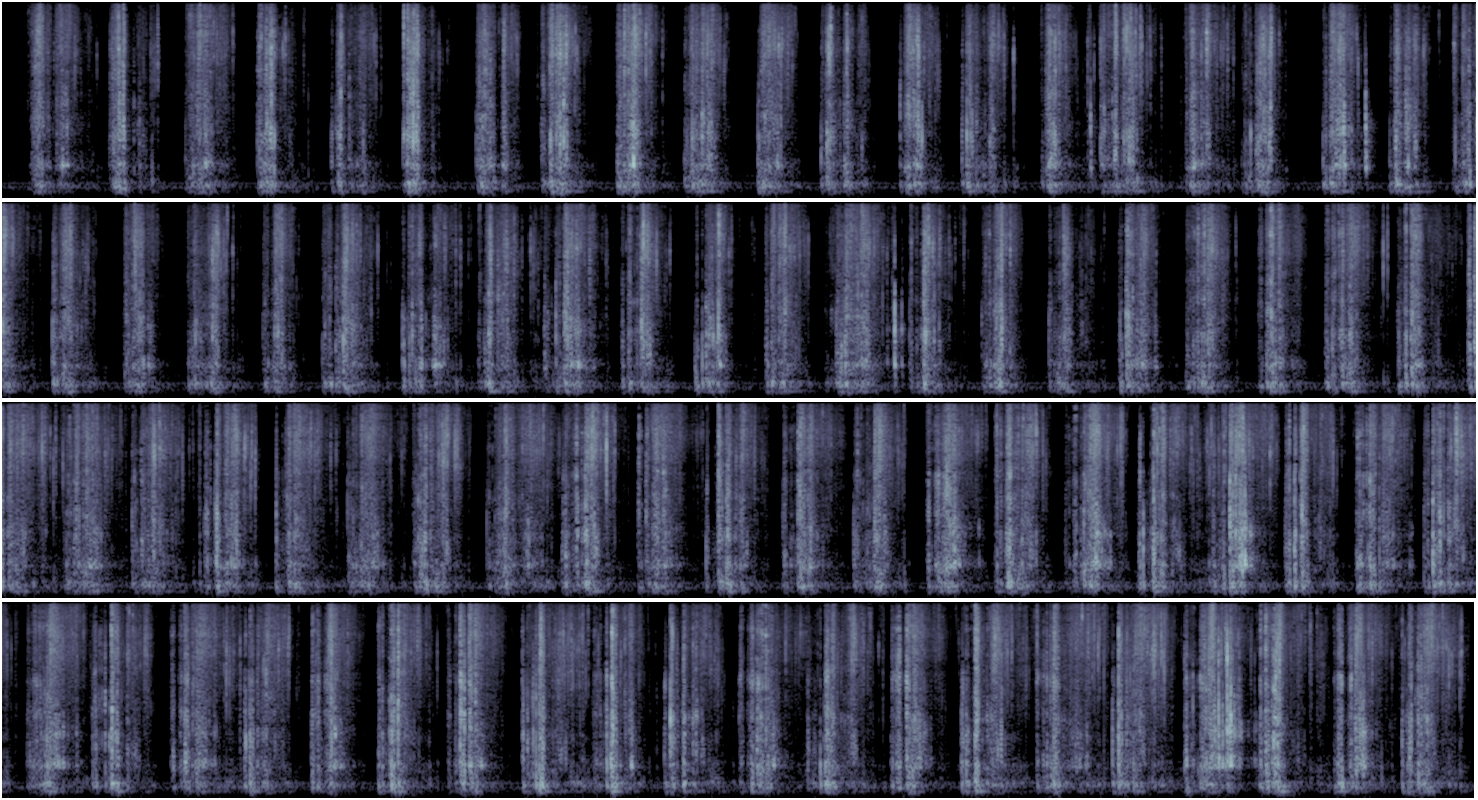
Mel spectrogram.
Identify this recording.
Footsteps Walking On Gravel Stones Medium Pace
Asphalt, Beach, Boots, Clothing, Concrete, Fabric, Fast, Footsteps, Gravel, Loose, Man, medium-pace, medium-speed, Outdoors, Path, Pavement, Road, Rock, Running, Sand, Shoes, Sneakers, Snow, Staggering, Stone, Stones, Trainers, Trousers, Walking, Woman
